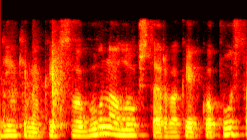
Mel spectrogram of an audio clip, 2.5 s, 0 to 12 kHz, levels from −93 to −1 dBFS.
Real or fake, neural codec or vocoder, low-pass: real; none; 7.2 kHz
